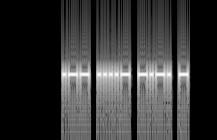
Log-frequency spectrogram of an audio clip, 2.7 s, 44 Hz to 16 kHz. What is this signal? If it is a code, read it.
Morse code, heard as a keyed tone, about 31 wpm, 700 Hz. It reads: W4CT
